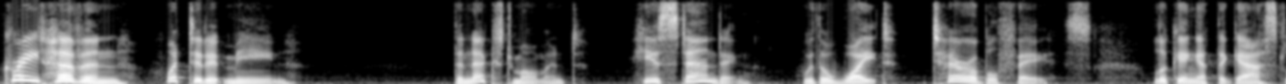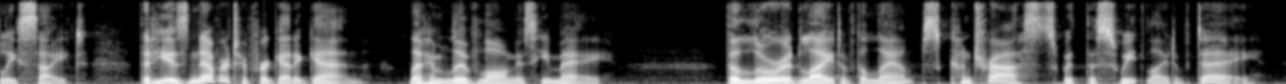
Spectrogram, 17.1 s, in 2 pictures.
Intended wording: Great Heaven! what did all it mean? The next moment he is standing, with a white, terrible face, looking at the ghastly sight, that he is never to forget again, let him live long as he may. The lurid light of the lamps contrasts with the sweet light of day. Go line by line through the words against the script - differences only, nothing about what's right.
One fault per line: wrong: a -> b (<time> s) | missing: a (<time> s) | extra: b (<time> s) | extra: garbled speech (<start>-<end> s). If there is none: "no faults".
missing: all (1.4 s)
